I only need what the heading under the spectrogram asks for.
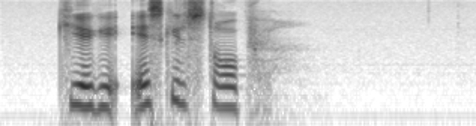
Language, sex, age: Danish, female, 55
